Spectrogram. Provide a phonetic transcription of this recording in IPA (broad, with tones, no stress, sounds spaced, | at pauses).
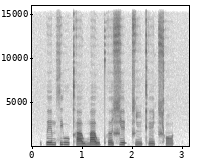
p e˥˧ m s j u˥˧ kʰ a˧ w m a˦ w pʰ ə˥˧ ɕ e˦ ʔ t͡ɕ ĩ˧ kʰ ẽ˧ t͡ɕʰ ɔ̃˨ t̚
